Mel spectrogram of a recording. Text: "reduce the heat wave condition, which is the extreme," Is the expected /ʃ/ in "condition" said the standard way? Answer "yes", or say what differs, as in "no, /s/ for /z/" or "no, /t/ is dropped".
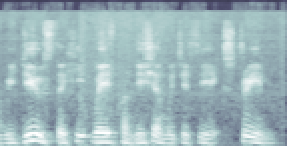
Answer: yes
